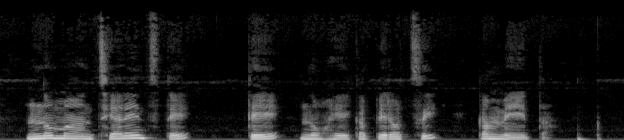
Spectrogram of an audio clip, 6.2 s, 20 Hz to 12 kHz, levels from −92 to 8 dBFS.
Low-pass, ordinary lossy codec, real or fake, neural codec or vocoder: 10.8 kHz; AAC, 64 kbps; real; none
